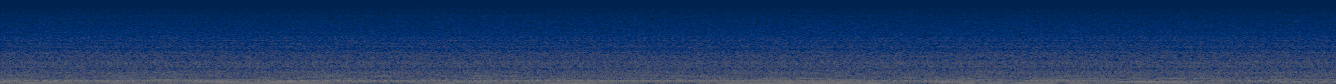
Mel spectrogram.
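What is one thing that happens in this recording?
Aircraft propeller engines drone steadily with a deep, even hum.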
